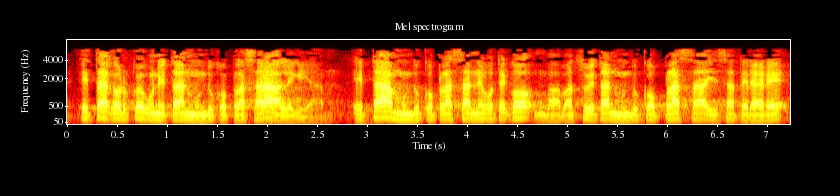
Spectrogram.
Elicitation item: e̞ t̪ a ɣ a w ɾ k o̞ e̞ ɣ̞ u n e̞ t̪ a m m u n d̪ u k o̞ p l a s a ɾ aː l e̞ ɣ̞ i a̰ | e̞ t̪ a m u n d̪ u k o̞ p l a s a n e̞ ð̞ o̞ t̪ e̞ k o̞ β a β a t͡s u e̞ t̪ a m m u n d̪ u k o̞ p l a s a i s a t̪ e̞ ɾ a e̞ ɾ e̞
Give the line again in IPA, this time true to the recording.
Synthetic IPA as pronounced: e̞ t̪ a ɣ a w ɾ k o̞ e̞ ɣ̞ u n e̞ t̪ a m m u n d̪ u k o̞ p l a s a ɾ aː l e̞ ɣ̞ i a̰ | e̞ t̪ a m u n d̪ u k o̞ p l a s a n e̞ ɣ̞ o̞ t̪ e̞ k o̞ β a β a t͡s u e̞ t̪ a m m u n d̪ u k o̞ p l a s a i s a t̪ e̞ ɾ a e̞ ɾ e̞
